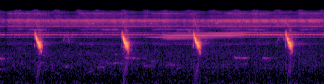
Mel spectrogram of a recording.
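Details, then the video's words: Black-headed bulbul singing actively: four sharp, downward-slurred chirps, spaced irregularly about a second or more apart, over a steady high-pitched whine. "Burung KUTILANG SUTRA GACOR Bongkar Isian ( Pycnonotus Atriceps )"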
